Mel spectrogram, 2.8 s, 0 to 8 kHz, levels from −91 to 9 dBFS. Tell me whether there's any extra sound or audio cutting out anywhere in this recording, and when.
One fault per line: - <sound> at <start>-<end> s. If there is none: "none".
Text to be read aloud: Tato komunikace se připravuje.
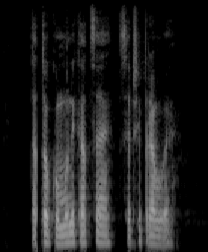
- dropout at 0.5-0.5 s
